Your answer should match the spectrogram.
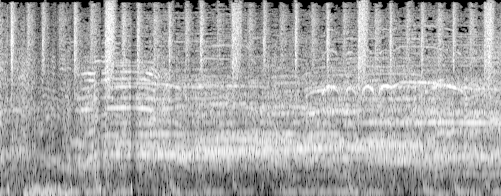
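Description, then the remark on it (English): A large crowd cheers and shouts continuously at an introductory press conference in Phoenix, Arizona, a dense wash of voices and whoops with rhythmic thumping underneath, loud and sustained throughout. “This is Kevin Durant's introductory press conference as he acknowledges the crowd out there in Phoenix.”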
